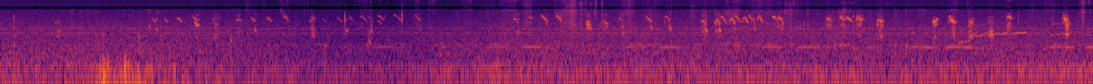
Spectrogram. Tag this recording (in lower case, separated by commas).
rooster, livestock, bird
